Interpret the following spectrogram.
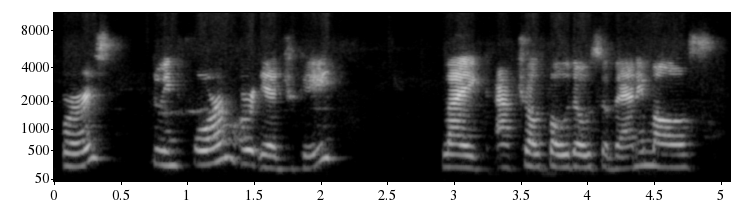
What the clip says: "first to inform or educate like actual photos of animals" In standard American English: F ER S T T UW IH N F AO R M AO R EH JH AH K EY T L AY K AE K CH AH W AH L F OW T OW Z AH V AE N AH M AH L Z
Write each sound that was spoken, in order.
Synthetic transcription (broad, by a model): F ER S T T UW IH N F AO R M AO R EH JH AH K EY T L AY K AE K CH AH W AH L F OW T OW S AH V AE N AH M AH L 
